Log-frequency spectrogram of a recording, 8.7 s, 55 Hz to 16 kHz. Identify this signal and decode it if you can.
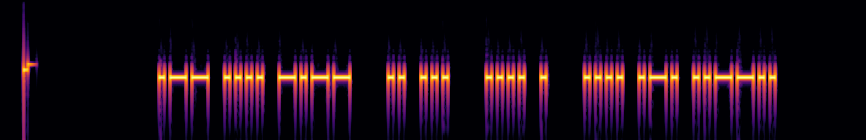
Morse code, heard as a keyed tone, about 21 wpm, 700 Hz. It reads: WHY IS HE HR?
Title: Sentences from Top 200 Words and Abbreviations 22wpm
